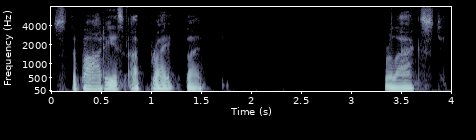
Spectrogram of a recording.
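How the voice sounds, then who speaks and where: A male meditation teacher guides a session, speaking gently and without hurry, leaving long pauses. His voice is lowish and his delivery flat, with no echo in the recording.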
